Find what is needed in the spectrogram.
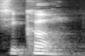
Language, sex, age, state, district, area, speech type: Odia, male, 30-45, Odisha, Kandhamal, rural, read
